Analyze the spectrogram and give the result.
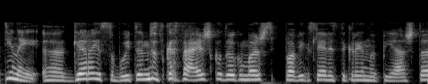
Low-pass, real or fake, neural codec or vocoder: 7.2 kHz; real; none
